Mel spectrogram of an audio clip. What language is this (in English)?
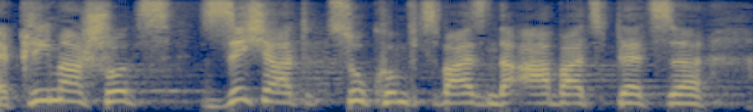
German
